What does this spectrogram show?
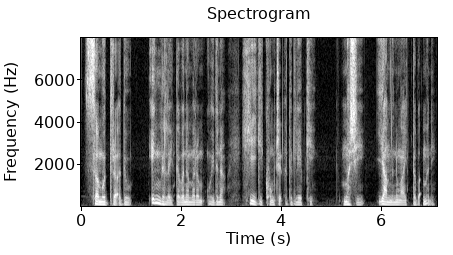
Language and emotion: Manipuri, sad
